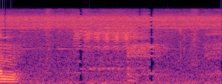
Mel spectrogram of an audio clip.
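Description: A man's long, level-pitched 'um' that ends just after the start, then faint steady background hiss with a brief faint high trill about a second in.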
